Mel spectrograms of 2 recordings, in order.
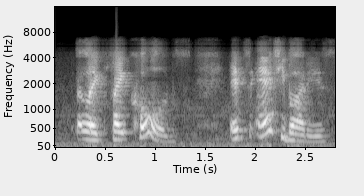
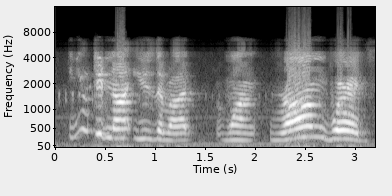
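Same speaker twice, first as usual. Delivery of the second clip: "wrong" drawn out and much louder; indignant stress; 9 dB louder, slower than usual. Real, not acted. Vlogger rebuking a politician's excuse, indignant emphasis. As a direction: hammer "wrong", loud and slow.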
